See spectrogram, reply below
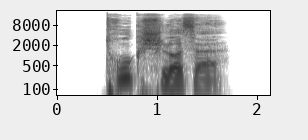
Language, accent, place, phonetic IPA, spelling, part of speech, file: German, Germany, Berlin, [ˈtʁuːkˌʃlʊsə], Trugschlusse, noun, De-Trugschlusse.ogg
- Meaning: dative singular of Trugschluss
